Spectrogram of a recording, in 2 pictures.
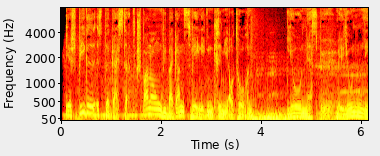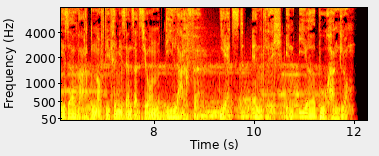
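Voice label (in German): werbung hörbuch spot; nesboe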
